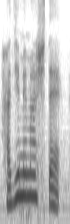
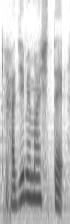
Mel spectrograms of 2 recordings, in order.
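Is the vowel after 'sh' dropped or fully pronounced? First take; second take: dropped; dropped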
